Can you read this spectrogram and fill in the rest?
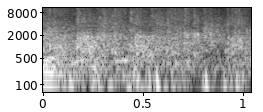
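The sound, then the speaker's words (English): Church audience applause for the band at Williamsburg Christian Church, a dense, steady wash of many hands clapping at once, holding an even loudness throughout with a faint murmur of voices mixed in. “hey y'all give them a hand.”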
